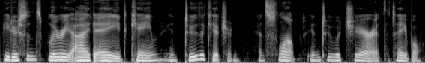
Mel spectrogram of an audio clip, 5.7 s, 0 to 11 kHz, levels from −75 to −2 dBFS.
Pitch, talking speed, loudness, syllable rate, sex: 155 Hz, 170 wpm, -19 LUFS, 4.5 syllables/s, female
